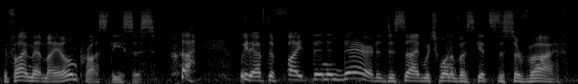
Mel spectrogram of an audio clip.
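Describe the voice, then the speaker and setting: An actor playing a cocky, cheerful young warrior officer in a video game, speaking in a breezy, confident, conversational way. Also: male voice, a little high, big pitch swings, normal speed, slight background noise. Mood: wry, amused. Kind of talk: scripted video game character monologue.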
